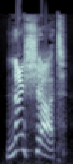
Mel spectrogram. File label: nice shot, teen girl voice; survivor voice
